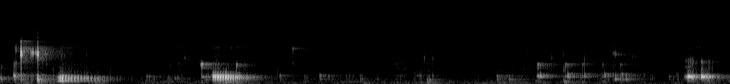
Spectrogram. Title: Stomach growl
